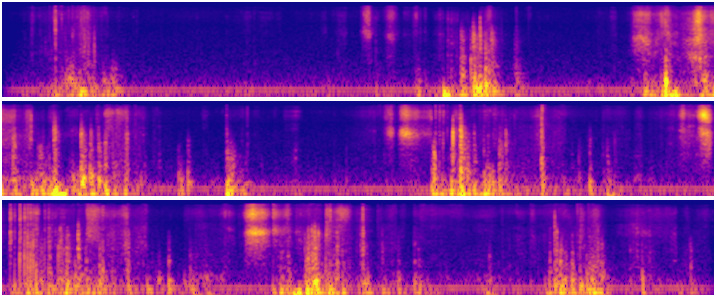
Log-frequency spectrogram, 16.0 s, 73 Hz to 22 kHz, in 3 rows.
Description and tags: Book Turning Pages 01
Someone turning pages.
pages, paper, page, book, turning, turn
